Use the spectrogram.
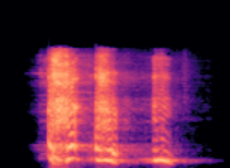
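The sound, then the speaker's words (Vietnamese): Someone who has just choked on tea gives three dry, harsh coughs in quick succession. The coughs are fairly loud and short, with the last one trailing off. “Triển Chiêu bị sặc nước trà, ho khan vài tiếng”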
